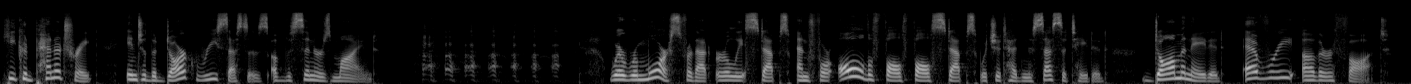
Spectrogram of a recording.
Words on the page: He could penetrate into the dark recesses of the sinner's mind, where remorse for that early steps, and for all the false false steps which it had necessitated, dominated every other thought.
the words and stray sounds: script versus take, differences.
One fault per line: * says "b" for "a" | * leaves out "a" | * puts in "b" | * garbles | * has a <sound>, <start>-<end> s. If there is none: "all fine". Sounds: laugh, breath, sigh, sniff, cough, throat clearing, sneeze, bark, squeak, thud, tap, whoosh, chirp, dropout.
* has a laugh, 4.1-5.7 s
